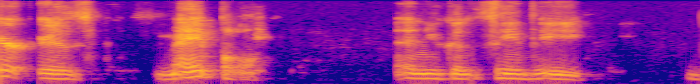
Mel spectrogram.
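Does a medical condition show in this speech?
Yes: neurological disease.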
